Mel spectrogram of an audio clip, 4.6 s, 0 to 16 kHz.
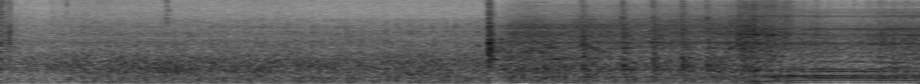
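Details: VW VR6 started on a jump from the 2.5 car. Hiss and shuffling, then the engine catches cleanly and settles into a steady running note with no problem; healthy start.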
